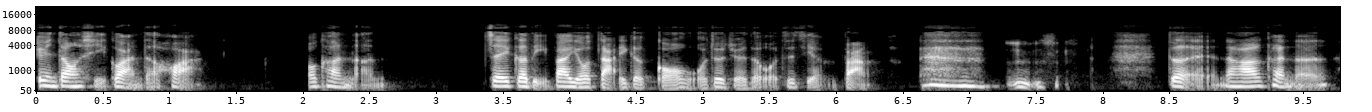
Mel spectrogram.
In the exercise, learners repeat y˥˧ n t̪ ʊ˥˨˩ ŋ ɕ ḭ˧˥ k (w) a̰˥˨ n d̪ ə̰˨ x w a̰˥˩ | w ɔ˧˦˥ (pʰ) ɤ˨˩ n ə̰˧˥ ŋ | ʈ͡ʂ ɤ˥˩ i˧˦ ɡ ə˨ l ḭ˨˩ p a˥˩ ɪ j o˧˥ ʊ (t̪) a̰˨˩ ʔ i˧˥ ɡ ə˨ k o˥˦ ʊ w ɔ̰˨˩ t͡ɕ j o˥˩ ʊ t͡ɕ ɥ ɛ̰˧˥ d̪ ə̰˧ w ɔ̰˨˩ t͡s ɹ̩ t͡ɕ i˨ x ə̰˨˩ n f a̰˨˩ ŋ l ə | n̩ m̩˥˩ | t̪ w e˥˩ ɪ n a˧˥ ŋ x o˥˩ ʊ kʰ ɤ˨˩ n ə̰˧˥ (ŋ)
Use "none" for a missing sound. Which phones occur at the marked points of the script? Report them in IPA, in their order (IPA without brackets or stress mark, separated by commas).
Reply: w, kʰ, t̪, ŋ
